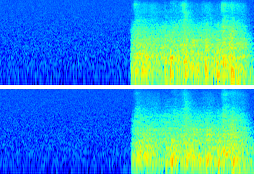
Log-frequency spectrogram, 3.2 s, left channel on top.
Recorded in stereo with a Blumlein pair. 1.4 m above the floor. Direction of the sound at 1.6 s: 35° left.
